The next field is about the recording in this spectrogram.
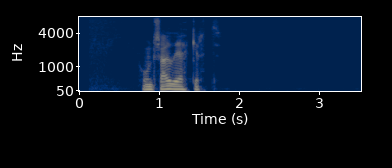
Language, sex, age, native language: Icelandic, male, 40-49, Icelandic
